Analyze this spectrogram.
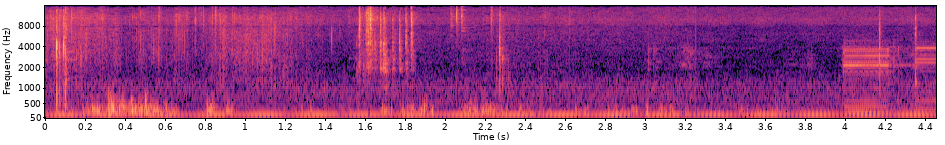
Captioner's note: bicycle rides; inspirational music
